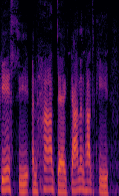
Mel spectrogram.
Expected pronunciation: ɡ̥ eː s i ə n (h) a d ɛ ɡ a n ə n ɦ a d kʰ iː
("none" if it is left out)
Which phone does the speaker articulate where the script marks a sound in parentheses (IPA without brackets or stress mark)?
h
